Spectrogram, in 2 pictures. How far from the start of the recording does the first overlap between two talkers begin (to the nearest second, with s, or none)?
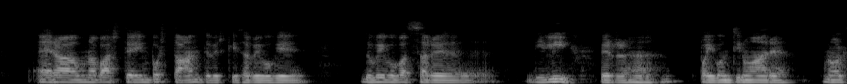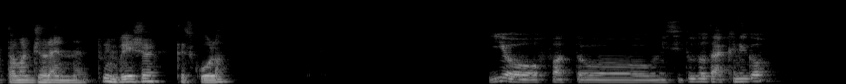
none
